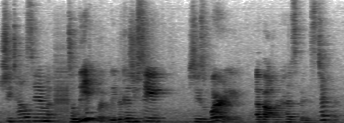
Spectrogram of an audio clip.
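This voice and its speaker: Echoey, distant actress as a guarded, high-voiced woman. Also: animated, normal speed, a bit bright. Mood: intent, storytelling. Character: guarded, ambitious actress fending off an old flame. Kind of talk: staged reading of a stage drama. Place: echoey indoor room at a staged reading. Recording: echoey room, distant mic, noisy.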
